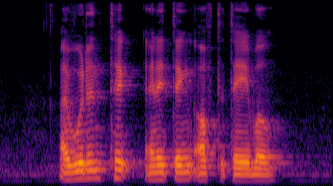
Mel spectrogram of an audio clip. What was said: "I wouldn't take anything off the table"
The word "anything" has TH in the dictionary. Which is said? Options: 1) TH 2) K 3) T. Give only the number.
3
